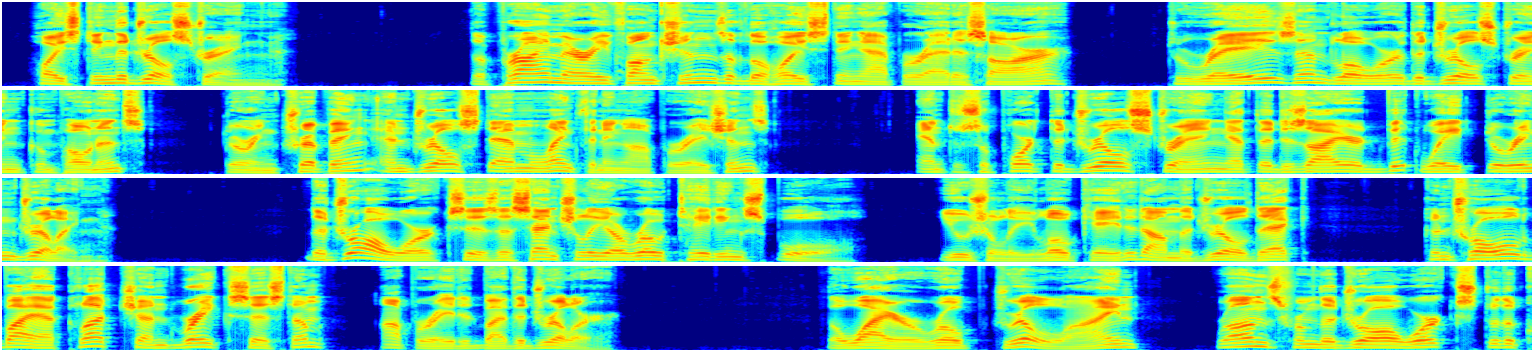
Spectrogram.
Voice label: E-learning Oil and Gas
